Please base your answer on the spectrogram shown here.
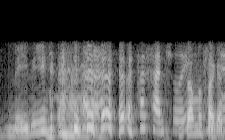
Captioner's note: laughs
